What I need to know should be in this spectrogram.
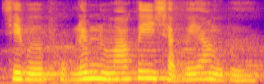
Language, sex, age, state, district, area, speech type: Bodo, female, 60+, Assam, Kokrajhar, rural, spontaneous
